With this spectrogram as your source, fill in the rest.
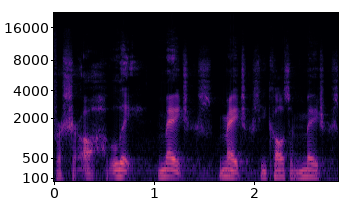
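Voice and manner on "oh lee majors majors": authoritative, deep, slow lower register. Quoting a line from a documentary: Richard Anderson impression, lower register. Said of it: "it's a lower register for sure".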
